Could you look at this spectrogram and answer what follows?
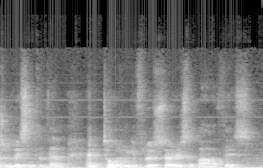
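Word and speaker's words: Totengeflüster: It's Totengefluster in German.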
